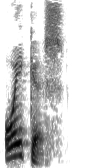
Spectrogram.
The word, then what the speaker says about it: oikos: and it's pronounced oikos. Let's say that together. That's a really cool word. Oikos. Now, it's kind of like the noise that a pig makes when it snorts, but it's a little different.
